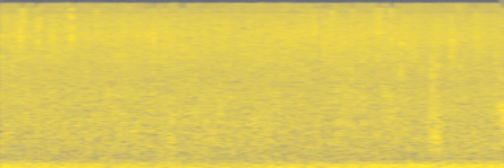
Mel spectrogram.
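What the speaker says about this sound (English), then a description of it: "And a bit of rain." Steady rain falls in Skyrim Special Edition, a constant dense patter with no voices, moderately loud and unchanging throughout.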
